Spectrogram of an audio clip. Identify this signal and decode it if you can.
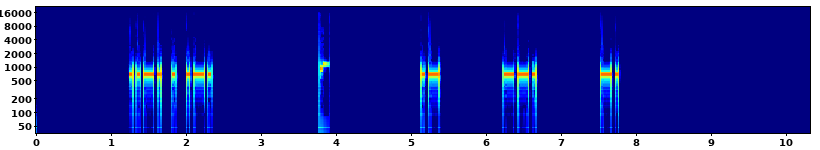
Morse code, heard as a keyed tone, about 25 wpm, spaced as for 13 wpm, 700 Hz. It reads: FER AGN
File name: Top 20 QSO Elements - 6x Character Spacing - 25wpm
